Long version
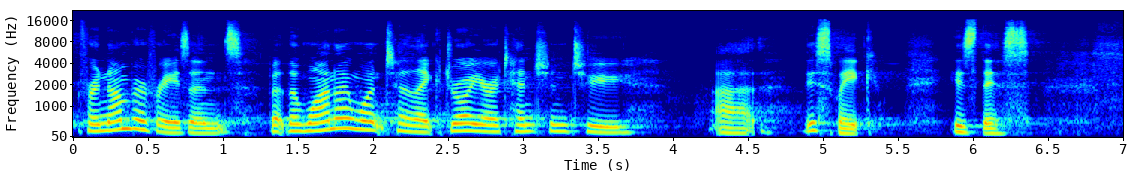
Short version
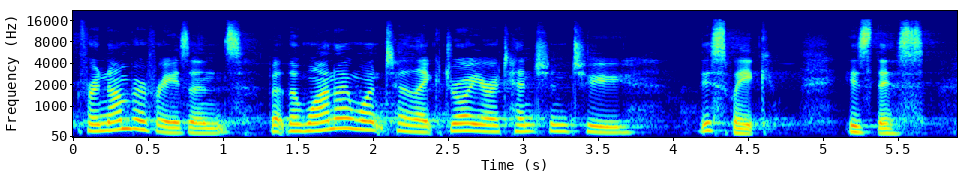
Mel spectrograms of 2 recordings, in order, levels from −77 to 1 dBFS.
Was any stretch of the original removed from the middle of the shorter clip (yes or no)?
yes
